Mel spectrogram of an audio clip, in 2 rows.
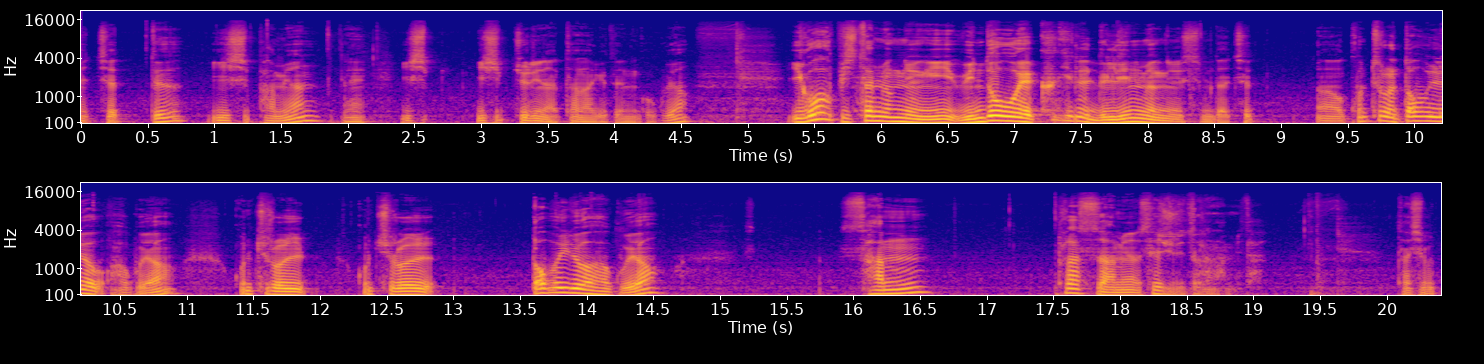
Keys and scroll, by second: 0.5-1.6 typing, 1.8 Return, 12.1 Return, 13.7 ctrl+w, 16.1 typing, 17.2-17.9 typing.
